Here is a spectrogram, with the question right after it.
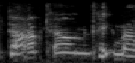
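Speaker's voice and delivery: very high, hammed-up mom's scolding; mock exasperated order in a squeaky pitch; complaining. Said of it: "complain, like".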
